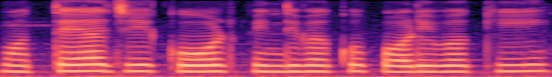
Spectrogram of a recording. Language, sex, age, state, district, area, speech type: Odia, female, 18-30, Odisha, Cuttack, urban, read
